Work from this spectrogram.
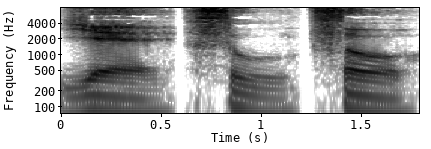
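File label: "yethutho", concatenated syllables; Affixing experiment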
